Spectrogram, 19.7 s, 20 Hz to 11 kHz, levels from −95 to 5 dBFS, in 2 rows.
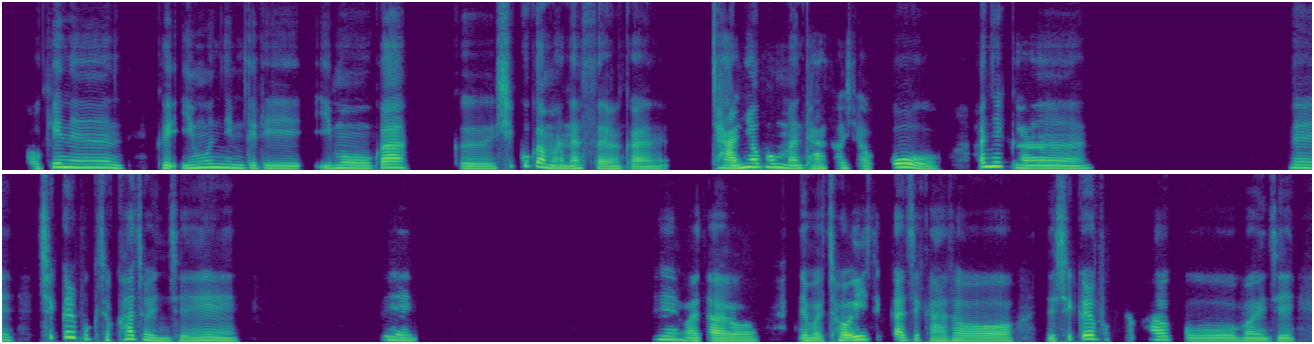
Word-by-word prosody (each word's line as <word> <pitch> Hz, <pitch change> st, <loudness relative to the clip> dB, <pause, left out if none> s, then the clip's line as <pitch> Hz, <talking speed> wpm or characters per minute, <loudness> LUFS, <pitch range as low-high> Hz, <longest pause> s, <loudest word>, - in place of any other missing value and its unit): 거기는 215 Hz, +2 st, +1 dB, 0.2 s
그 180 Hz, -, +1 dB
이모님들이 180 Hz, -5 st, 0 dB
이모가 185 Hz, +4 st, +2 dB, 0.3 s
그 155 Hz, -1 st, -2 dB
식구가 295 Hz, -, +2 dB
많았어요. 155 Hz, -8 st, 0 dB
그니까 130 Hz, +1 st, -2 dB, 0.3 s
자녀분만 195 Hz, 0 st, +4 dB
5 155 Hz, -2 st, -1 dB, 0.2 s
이었고 155 Hz, -, +2 dB, 0.2 s
하니까 170 Hz, -, +2 dB, 1.5 s
네 195 Hz, -3 st, -2 dB, 0.2 s
시끌벅적하죠 245 Hz, -, +1 dB
인제. 150 Hz, +1 st, -2 dB, 1.1 s
네. 185 Hz, -5 st, -2 dB, 1.8 s
네. 220 Hz, 0 st, -1 dB
맞아요. 155 Hz, -4 st, +1 dB, 0.3 s
네 165 Hz, -, +1 dB
뭐 145 Hz, -2 st, +1 dB
저희 180 Hz, +7 st, +5 dB
집까지 175 Hz, -5 st, -2 dB
가서 150 Hz, 0 st, 0 dB, 0.3 s
시끌벅적하고 160 Hz, -5 st, -1 dB
막 150 Hz, -1 st, -1 dB
이제 150 Hz, +2 st, -2 dB
170 Hz, 200 characters per minute, -22 LUFS, 155-210 Hz, 1.8 s, 저희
